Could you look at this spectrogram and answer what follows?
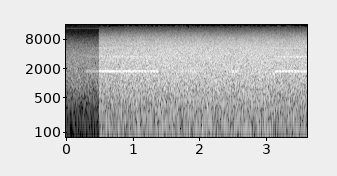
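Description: A synthesized noise patch from the ELZ_1 play synth, run through a distortion effect, bursts in after a brief quiet lead-in and then roars as a steady, loud, waterfall-like hiss with faint tonal whistles on top.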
